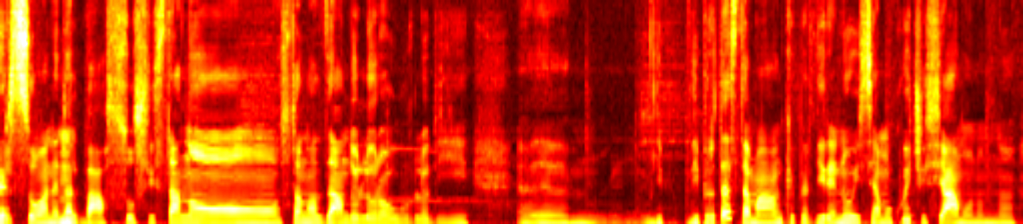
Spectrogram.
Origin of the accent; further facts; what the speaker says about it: Taranto, Apulia, Italy; Io sono di Taranto, quindi sono nata praticamente...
